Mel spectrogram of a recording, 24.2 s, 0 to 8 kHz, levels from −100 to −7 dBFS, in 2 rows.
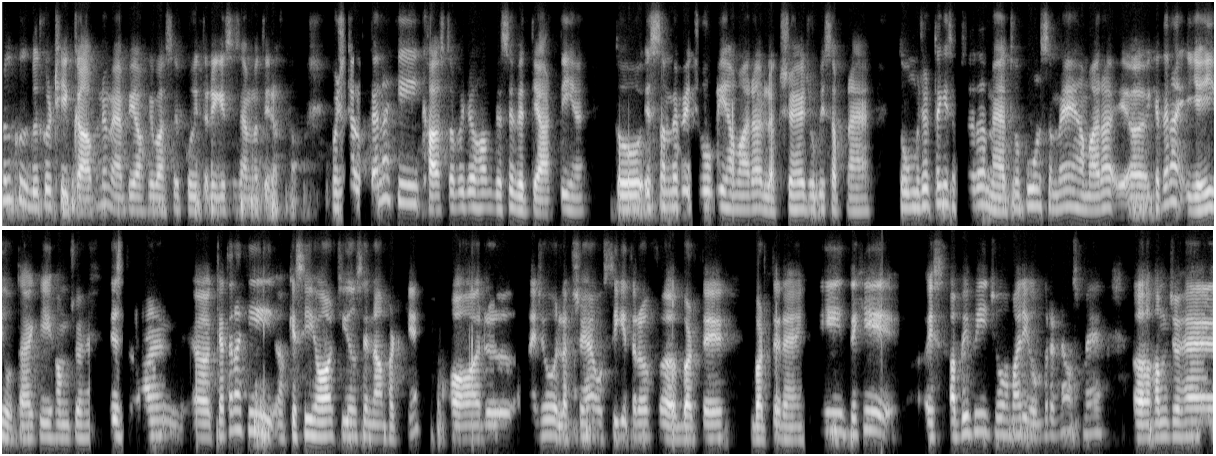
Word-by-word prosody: बिल्कुल, 235 -2 -2
बिल्कुल 165 +2 -1
ठीक - - 0
कहा 130 -2 +8
आपने। 175 +11 -1
मैं 135 -8 +1
भी 145 - +2
आपकी 135 +1 -1
बात 135 -1 0
से 145 - -7
पूरी 140 - -2
तरीके 140 -1 +1
से 145 +2 -12
सहमति - - -3
रखता - - -7
हूँ। - - -22 0.3
मुझे 160 0 -1
तो 200 - +2
लगता 190 +2 -1
है - - -1
ना 260 - 0
कि 210 -3 0
खास 145 -1 +6
तौर 165 - -2
पर 165 - -4
जो 165 - +1
हम 160 +1 -1
जैसे 155 +3 -2
विद्यार्थी 125 +2 +2
हैं, 130 -1 -5 0.3
तो 145 0 +5
इस 160 +1 0
समय 170 -1 0
पे 175 0 +2
जो 170 0 -1
भी 175 - +3
हमारा 150 0 +2
लक्ष्य 150 +1 0
है, 150 +1 +4
जो 145 - -3
भी 150 +1 -4
सपना 130 -2 -2
है, - - -5 0.3
तो 160 -1 0
मुझे 165 +2 -1
लगता 205 +3 -1
है - - -2
कि 205 - 0
सबसे 180 0 -11
ज़्यादा 190 -1 -1
महत्वपूर्ण 150 +7 0
समय 165 +2 +1
हमारा 150 -1 +2
ए - - -1
अ, 135 - +3
कहते 135 +8 -2
हैं - - +2
ना, 225 - +4
यही 140 +4 +4
होता 135 -2 -2
है 135 - +2
कि 145 +1 -3
हम 140 -1 -2
जो 145 - -2
हैं, 140 - -9 0.2
इस 165 - +4
दौरान 160 +1 -3 0.3
अ, 145 0 +4
कहते 145 +2 0
हैं 210 +8 -2
ना 225 - +4
कि 195 -7 +1 0.2
किसी 165 +2 +2
और 155 - +9
चीज़ों 155 -1 -2
से 155 +1 -4
ना 135 -2 +2
भटकें 130 +10 -4 0.4
और 135 +1 +4
अपने 140 0 -4
जो 165 +1 -2
लक्ष्य 150 - -4
हैं, 155 - +3
उसी 155 - -4
की 315 - 0
तरफ 150 0 -1 0.3
बढ़ते 140 +2 +4 0.3
बढ़ते 130 0 +2
रहें। 125 -1 -1 0.2
कि 210 -1 0
देखिए, 210 +5 +3 0.5
इस 150 - -3
अभी 165 +4 +3
भी 205 +1 -2
जो 175 -1 -5
हमारी 170 +1 -1
उम्र 165 +4 -9
है 165 - -9
ना, 205 - -7
उसमें 180 -3 -10 0.4
अ, 140 0 +6
हम, 150 +1 +1
जो 155 0 0
है, 155 +1 +6
155 Hz, 255 wpm, -24 LUFS, 140-175 Hz, 0.5 s, और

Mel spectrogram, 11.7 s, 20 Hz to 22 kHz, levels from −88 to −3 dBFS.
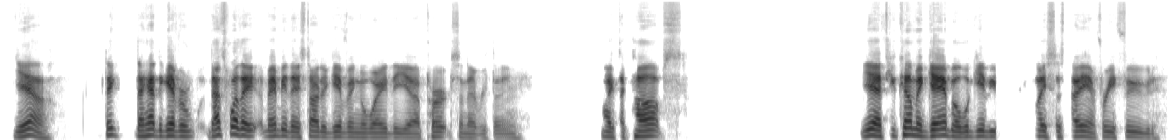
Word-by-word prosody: Yeah. 145 - 0 0.5
Think 185 -1 -2 0.2
they 155 - +2
had 175 0 +5
to - - -2
give 165 -1 +6
her 150 - -3
w 145 - -12 0.2
that's 175 +2 0
why 210 - +2
they 165 -4 +5
maybe 160 +2 +2
they 140 -1 +1
started 140 0 -4
giving 135 -2 -2
away 125 0 -5
the, 115 -1 -5
uh, - - -7
perks 140 -1 -9
and 120 - -14
everything. 110 0 -15 0.8
Like, - - -2
the - - -3
comps? 155 +1 0 1.9
Yeah, 165 +2 +5
"If 155 - +2
you 170 - -5
come 190 +2 +3
and 160 -4 +5
gamble, 165 -2 +7
we'll 145 - -5
give 155 +1 -2
you 145 - -1 0.4
place 155 -6 -1
to 145 - -11
stay 150 -1 +1
and 125 - -3
free 140 -2 -5
food." 125 -6 -10
145 Hz, 200 wpm, -22 LUFS, 125-160 Hz, 1.9 s, gamble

